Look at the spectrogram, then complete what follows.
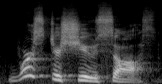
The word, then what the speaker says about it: Worcestershire: lover Queenie Botox rights try to pronounce it booster shoe Wurster shoes sauce the word is a lot shorter than it looks practice makes perfect great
